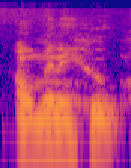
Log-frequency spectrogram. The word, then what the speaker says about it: Omenihu: So, like you just said, Omenihu could be that one guy that gets to him. Omenihu? Is that how you say it? Yeah, Omenihu. Omenihu. Okay. Like, kind of like Omenihu? Yep, Omenihu. Yeah.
